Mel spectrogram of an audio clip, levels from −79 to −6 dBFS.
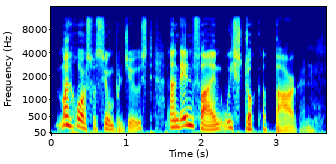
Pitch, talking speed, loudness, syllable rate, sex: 140 Hz, 195 wpm, -20 LUFS, 5.0 syllables/s, male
